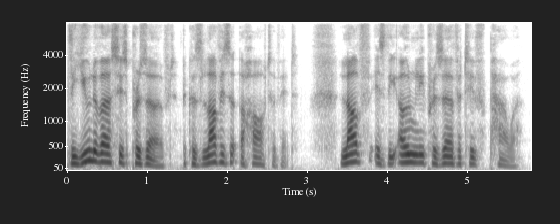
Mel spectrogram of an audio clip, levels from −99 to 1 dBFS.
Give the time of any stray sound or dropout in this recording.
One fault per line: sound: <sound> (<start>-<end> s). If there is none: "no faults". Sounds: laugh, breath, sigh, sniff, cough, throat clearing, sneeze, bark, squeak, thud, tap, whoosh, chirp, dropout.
no faults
